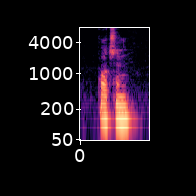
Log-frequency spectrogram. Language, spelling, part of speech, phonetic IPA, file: Polish, po czym, phrase, [ˈpɔ‿t͡ʃɨ̃m], LL-Q809 (pol)-po czym.wav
